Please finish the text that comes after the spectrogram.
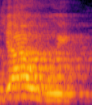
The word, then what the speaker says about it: Yahweh: en el Antiguo Testamento, lo más cercano es Yahweh, como lo han traducido las Biblias católicas.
